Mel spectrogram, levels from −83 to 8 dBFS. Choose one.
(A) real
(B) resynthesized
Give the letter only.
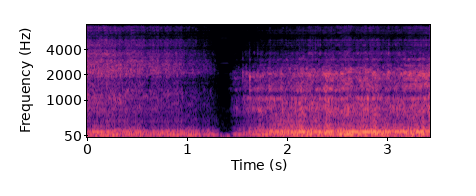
B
